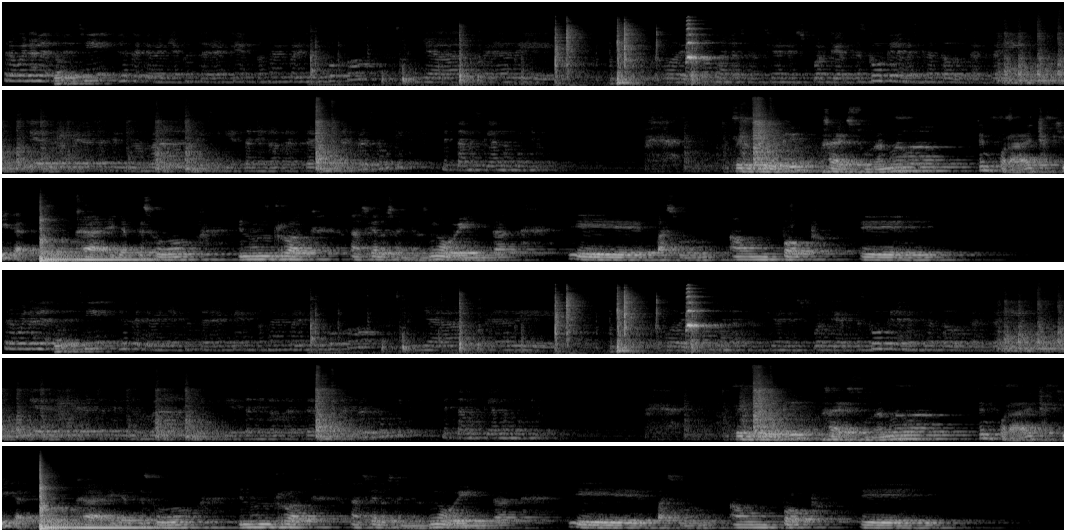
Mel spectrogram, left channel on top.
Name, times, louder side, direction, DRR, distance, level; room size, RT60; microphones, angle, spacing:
voice 1, 0.0-3.7 4.1-5.7 6.1-10.6 10.8-16.1, equal, 35° left, -8 dB, 3.9 m, -44 dB
sound 1, 3.1-7.2, right 1 dB, 10° right, 0.8 m, -32 dB
sound 2, 9.9-13.0 13.8-14.4 17.1-17.2 17.4-19.0, equal, 10° left, 2.8 m, -37 dB
voice 2, 17.1-17.4 17.9-20.0 20.4-21.5 22.0-29.5 29.8-30.6, equal, 60° left, 3 dB, 2.5 m, -32 dB
Drum, 21.6-23.5, right 3 dB, 40° right, 0.5 m, -28 dB
18.0 x 13.5 x 4.1 m, 1.2 s
head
